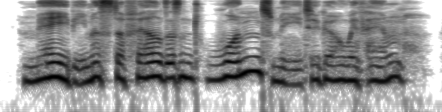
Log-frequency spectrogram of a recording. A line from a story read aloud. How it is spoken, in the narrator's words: Crowley growled as quietly as he could, but despite his efforts to lower his voice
